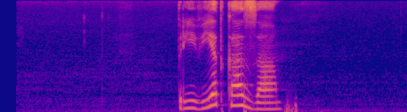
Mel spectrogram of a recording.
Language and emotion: Russian, neutral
